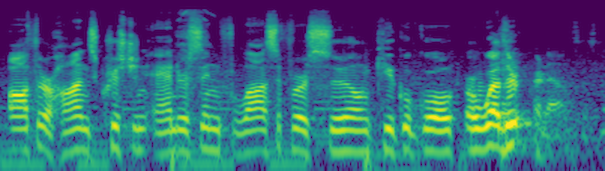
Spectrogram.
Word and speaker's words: Søren Kierkegaard: Hans Christian Andersen, philosopher Søren Kierkegaard, or whether- How do you pronounce his name? That's actually how you pronounce his name. Wow. It's not Søren Kierkegaard.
